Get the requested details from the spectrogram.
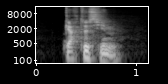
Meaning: a SIM card
- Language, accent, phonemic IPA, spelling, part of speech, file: French, France, /kaʁ.t(ə) sim/, carte SIM, noun, LL-Q150 (fra)-carte SIM.wav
